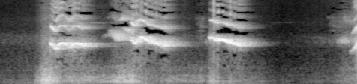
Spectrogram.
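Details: Black-capped lory calling in a lively, vocal way. Three loud, harsh whistled calls with strong overtones, each sliding down and lasting about half a second, then the start of a fourth. Faint low room noise sits beneath.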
